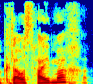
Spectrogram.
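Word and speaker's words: Klaus Heymach: Äh, Klaus Heimach, äh, zusammengeschrieben. Klaus mit K, Hai schreibt man H-E-Y und dann Mach wie, Mach 1, 2, 3.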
